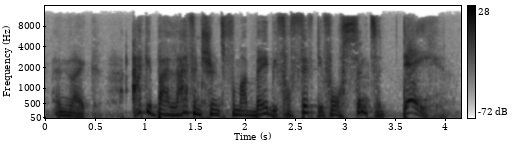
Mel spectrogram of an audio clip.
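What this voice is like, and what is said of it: Imitates a typical mom's voice. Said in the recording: “That's my impression of all moms.”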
